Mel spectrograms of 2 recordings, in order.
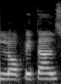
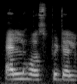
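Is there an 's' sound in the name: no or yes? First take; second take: no; yes. First: It is said 'lopital' with no 's' sound. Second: It is said 'el hospital' with an 's' sound. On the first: The speaker calls it right. "Correct ये होती है" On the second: The speaker calls it wrong. "सब एल हॉस्पिटल ही पढ़ते हैं"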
